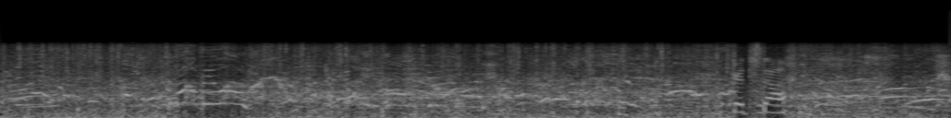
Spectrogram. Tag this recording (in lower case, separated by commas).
run, speech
